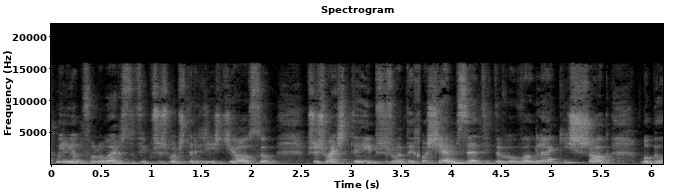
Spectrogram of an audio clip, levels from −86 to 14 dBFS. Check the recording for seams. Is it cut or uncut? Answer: cut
